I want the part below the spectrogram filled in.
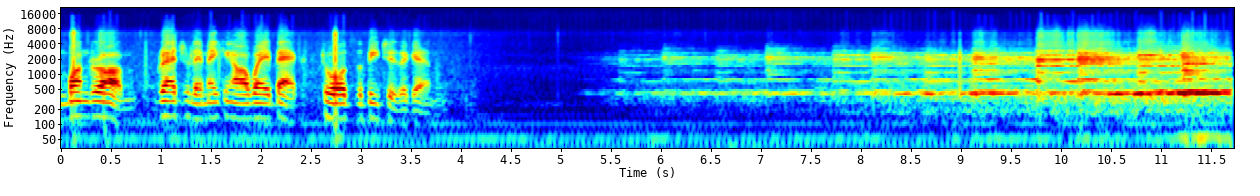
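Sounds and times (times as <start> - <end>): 
speech: 0.0 - 3.9
church bells ringing in overlapping peals: 5.4 - 11.7.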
